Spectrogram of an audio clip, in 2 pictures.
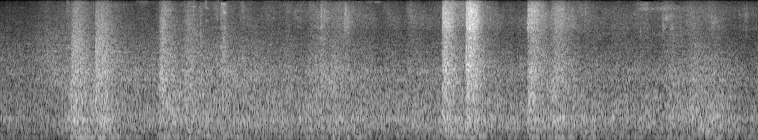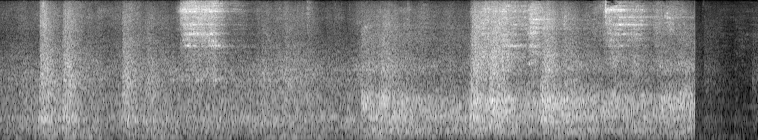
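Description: A double-decker train crosses the bridge over the Narmada River near Bharuch with a loud, close, continuous rumble, rhythmic clickety-clack of wheels on rail joints, and bursts of metallic wheel squeal.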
